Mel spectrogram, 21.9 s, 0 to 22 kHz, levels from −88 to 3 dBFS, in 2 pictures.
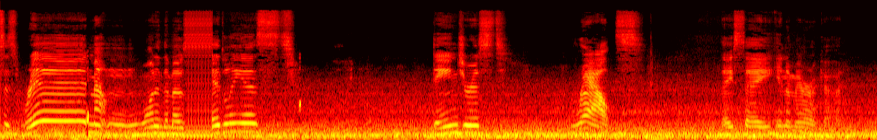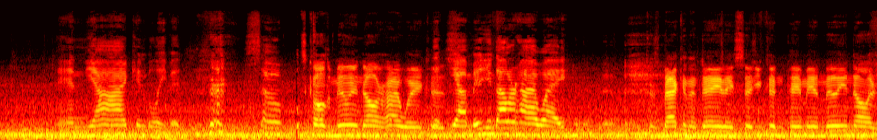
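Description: At 1.06 to 1.10 s a brief glitch of about 44 ms breaks the sound, and the audio resumes slightly ahead of where it left off. This is likely a broken MP3 bit reservoir. After frames were dropped, the next 26.1 ms frame reached back into the reservoir for its data and decoded bytes that belonged to a different frame. The same short disruption, about 42 to 44 ms, recurs at 3.72 to 3.77 s and at 14.64 to 14.69 s.

At 2.35 to 2.65 s a system hang loop replays one 42.67 ms slice of sound seven times in succession. This fits a 2048-sample buffer that the hardware kept cycling through while the host stalled. Repeating at 23.4 Hz, it comes across as a rapid mechanical stutter, close to a coarse buzz, and roughly 300 ms of the sound is missing when normal playback returns.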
